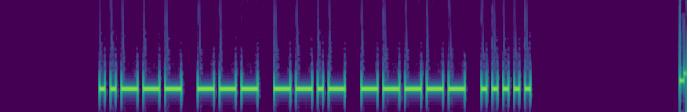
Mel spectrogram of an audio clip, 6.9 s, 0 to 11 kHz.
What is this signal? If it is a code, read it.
Morse code, heard as a keyed tone, about 22 wpm, 700 Hz. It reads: 2OQ05
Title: Code Groups - 5 Letter:Numbers - 22wpm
